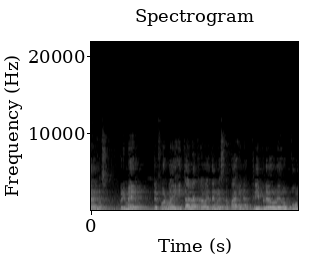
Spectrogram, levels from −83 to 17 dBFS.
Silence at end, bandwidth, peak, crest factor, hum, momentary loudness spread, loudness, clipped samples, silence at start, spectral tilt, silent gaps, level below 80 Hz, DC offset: 0 s; 10 kHz; -20 dBFS; 14 dB; none; 11 LU; -34 LUFS; under 0.1%; 0 s; -7 dB/octave; none; -56 dBFS; under 0.1%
